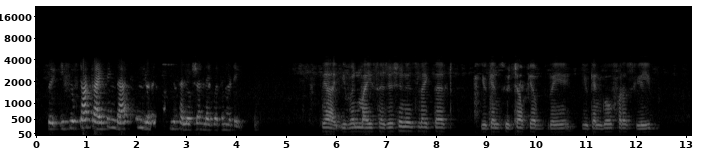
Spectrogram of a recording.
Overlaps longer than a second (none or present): none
